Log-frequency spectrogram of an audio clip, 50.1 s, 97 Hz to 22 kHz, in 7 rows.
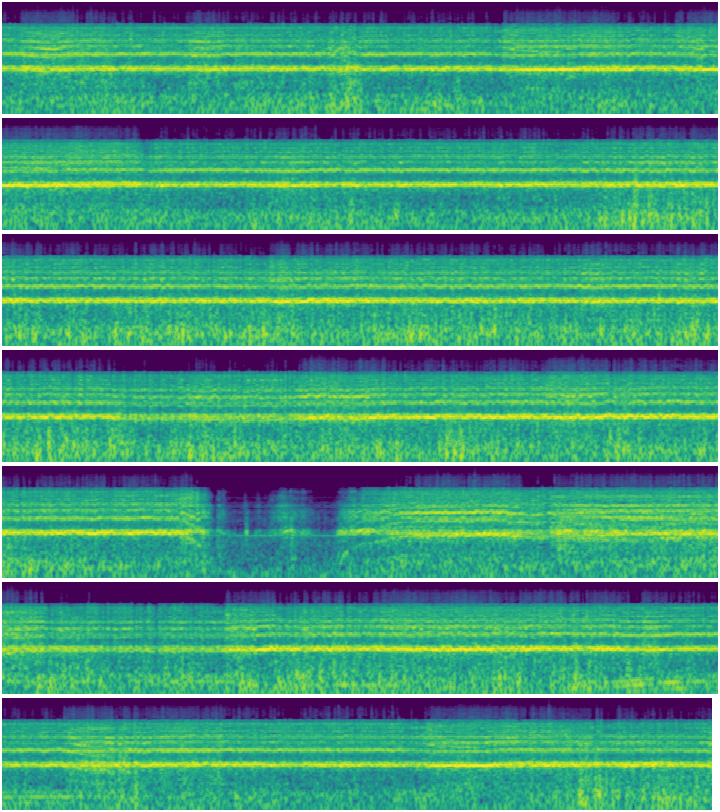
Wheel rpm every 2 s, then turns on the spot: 230, 230, 220, 220, 230, 230, 230, 230, 230, 230, 230, 220, 200, 220, 230, 100, 130, 190, 200, 220, 210, 230, 220, 230, 230.
none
